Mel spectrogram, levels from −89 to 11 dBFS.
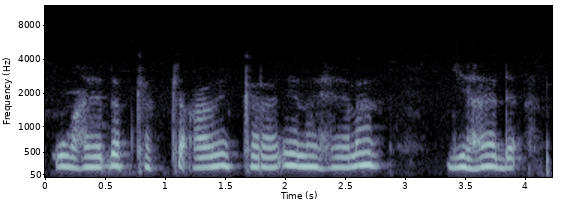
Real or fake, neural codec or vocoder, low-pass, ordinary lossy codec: real; none; 10.8 kHz; AAC, 64 kbps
